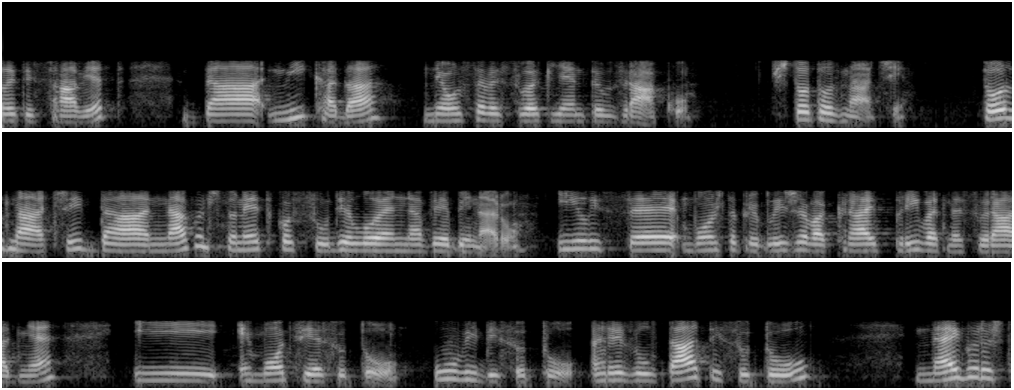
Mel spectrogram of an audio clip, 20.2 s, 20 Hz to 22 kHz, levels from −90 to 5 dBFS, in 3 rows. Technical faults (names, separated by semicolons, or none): iLBC codec; lost iLBC frames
